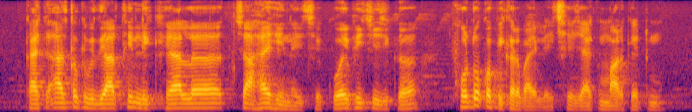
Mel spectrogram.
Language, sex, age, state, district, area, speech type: Maithili, male, 30-45, Bihar, Begusarai, urban, spontaneous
